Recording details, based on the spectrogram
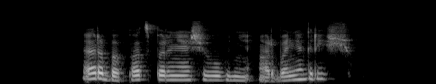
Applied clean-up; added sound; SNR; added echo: none; none; none; none.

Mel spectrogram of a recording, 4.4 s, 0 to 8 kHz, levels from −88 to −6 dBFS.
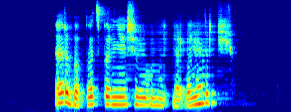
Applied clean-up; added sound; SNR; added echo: neural mask model DeepFilterNet 3.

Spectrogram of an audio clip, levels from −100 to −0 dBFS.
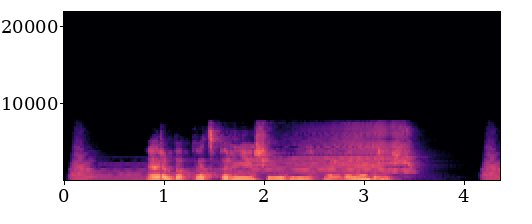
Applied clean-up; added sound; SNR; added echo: classical method WPE with log-MMSE.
